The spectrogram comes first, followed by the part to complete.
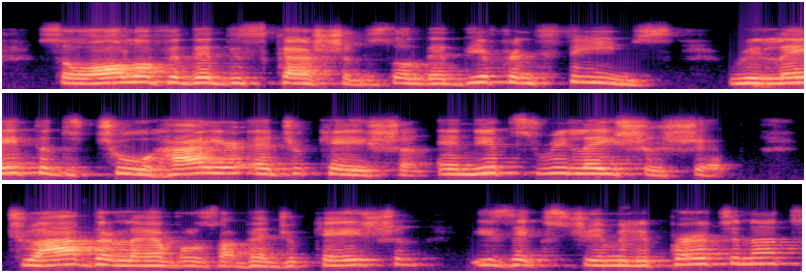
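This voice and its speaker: With an American accent, a woman talks at a moderate pace and medium pitch. Her pitch varies in an ordinary way. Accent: Brazilian American. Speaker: former English professor, educator. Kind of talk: formal welcome speech. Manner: formal.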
